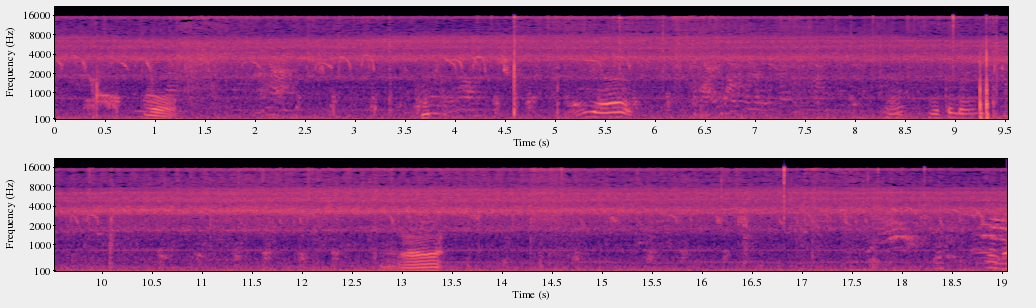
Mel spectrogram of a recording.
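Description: Chickens clucking now and then, over a steady high hum, with a couple of sharp clicks.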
